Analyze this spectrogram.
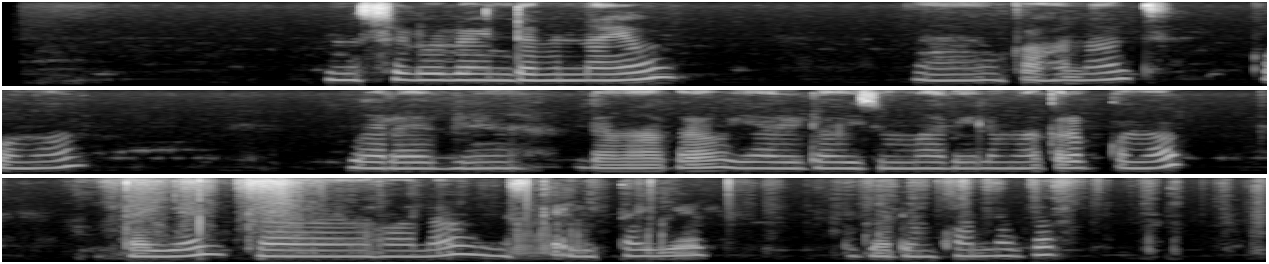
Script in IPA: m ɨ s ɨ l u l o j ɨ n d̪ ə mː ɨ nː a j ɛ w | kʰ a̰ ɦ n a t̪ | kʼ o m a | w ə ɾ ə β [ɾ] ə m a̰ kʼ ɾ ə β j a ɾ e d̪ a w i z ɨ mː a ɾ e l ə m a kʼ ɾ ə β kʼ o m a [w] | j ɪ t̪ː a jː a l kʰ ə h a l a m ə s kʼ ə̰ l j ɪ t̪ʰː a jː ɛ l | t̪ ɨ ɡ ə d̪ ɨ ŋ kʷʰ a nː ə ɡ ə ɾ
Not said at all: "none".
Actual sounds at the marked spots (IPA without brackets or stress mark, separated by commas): l, β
